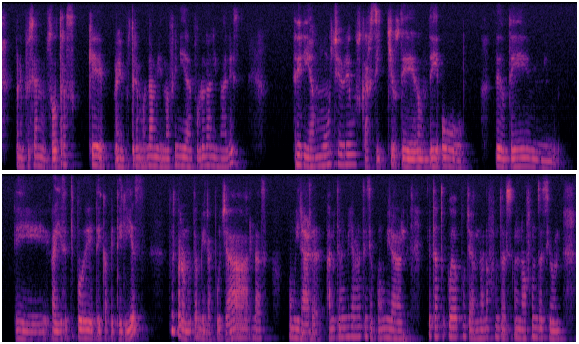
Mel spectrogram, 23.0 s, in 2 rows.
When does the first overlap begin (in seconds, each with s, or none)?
none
